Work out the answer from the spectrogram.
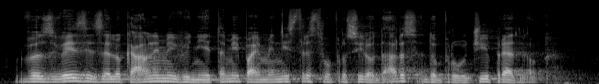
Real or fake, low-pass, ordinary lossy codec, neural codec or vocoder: real; 14.4 kHz; none; none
